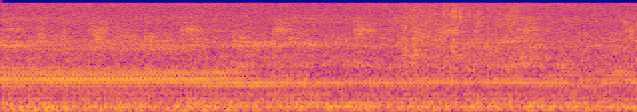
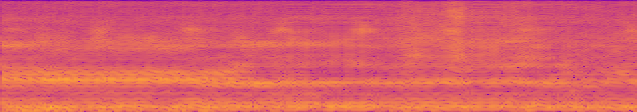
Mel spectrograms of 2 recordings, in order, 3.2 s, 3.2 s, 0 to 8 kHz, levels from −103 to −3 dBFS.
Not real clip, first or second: second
